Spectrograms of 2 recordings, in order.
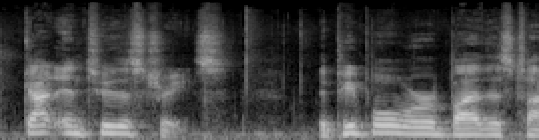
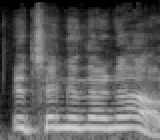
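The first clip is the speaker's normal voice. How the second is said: put-on much higher, boyish astonishment; amazed boy; 14 semitones higher, 5 dB louder than usual. The boy asking about the giant turkey, amazed. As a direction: gape at the size like a lad. Boy's voice.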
